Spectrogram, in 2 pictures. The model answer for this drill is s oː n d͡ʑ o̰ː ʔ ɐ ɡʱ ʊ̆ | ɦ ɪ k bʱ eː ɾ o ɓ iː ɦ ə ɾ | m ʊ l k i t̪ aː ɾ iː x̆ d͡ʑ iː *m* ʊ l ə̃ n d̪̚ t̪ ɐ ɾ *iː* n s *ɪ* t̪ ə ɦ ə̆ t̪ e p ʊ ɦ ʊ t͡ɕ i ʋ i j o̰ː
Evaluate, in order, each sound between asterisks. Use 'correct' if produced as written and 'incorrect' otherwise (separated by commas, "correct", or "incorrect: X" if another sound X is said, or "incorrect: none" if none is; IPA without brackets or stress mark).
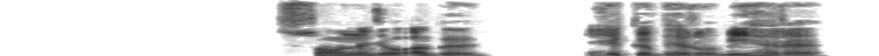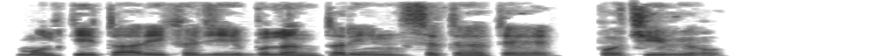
incorrect: b, correct, correct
